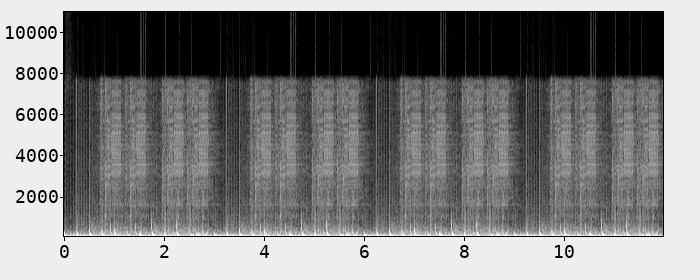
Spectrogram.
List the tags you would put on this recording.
Instrument samples > Percussion
Packs
Ambient
Drum
Alien
Industrial
Underground
Loopable
Weird
Samples
Soundtrack

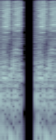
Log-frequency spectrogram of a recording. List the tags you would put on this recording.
Sound effects > Electronic / Design
FX
Glitch
One-shot

